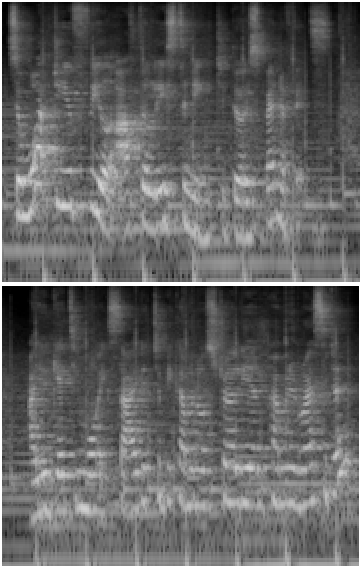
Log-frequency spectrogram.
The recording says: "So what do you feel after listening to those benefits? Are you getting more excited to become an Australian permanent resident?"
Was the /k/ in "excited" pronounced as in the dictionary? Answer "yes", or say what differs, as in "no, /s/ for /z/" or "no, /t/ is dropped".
yes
